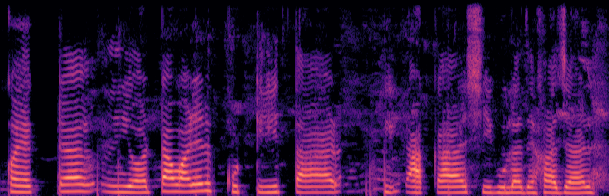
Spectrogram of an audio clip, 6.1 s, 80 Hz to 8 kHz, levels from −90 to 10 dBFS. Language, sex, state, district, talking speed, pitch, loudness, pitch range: Bengali, female, Assam, Hailakandi, 90 wpm, 245 Hz, -18 LUFS, 230-270 Hz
